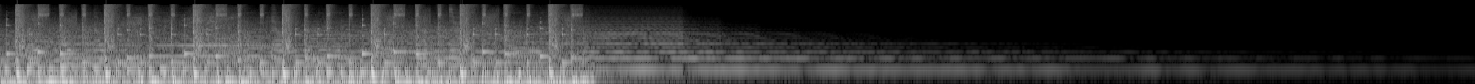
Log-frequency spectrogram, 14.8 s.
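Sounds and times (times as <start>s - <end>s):
liquid dub breakbeat: 0.0s - 6.0s.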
